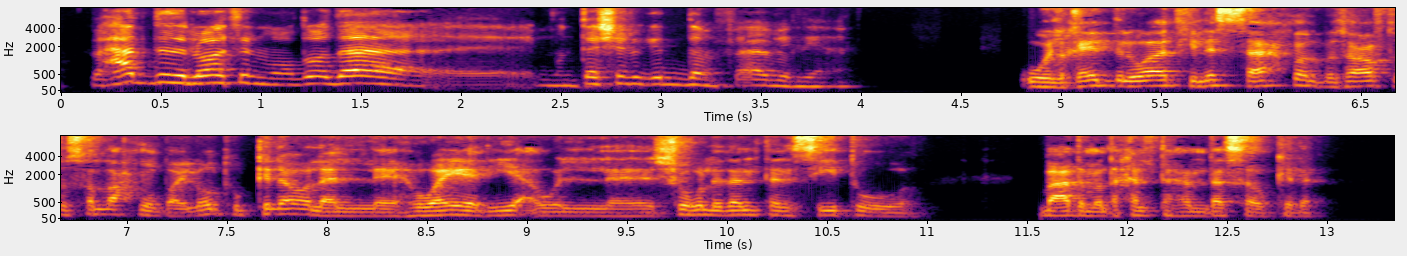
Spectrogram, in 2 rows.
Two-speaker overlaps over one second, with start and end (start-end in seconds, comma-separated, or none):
none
